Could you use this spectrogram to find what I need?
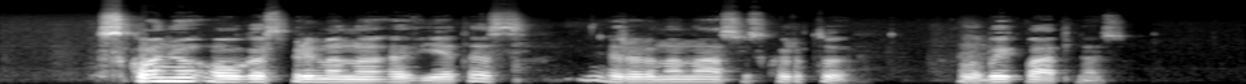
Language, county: Lithuanian, Panevėžys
